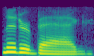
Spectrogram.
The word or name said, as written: litterbag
